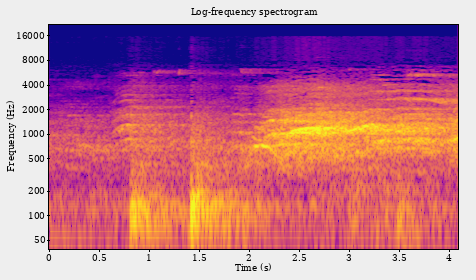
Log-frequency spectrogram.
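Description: A volleyball struck in a gym: a dull thud, then a sharp smack about a second and a half in. Right after, players and spectators yell and cheer, echoing in the hall.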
